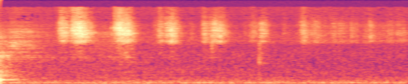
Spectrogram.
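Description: Henckels Friodur stainless-steel straight razor scraping through shaving lather and stubble on the cheek in short, faint strokes, about two to three a second.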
